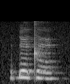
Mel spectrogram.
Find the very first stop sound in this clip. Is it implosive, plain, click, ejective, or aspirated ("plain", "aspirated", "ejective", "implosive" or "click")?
implosive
